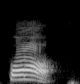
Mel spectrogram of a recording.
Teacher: দেখে নিও উচ্চারণের স্থান কণ্ঠ থেকে যেটা উচ্চারণ হয় কণ্ঠ সেই কণ্ঠ থেকে অর্থাৎ গলা সেখান থেকে উচ্চারিত হয় ক এটা হচ্ছে অঘোষ বর্ণের অল্পপ্রাণ অল্পপ্রাণ বর্ণ অঘোষ বর্ণের ভাগের · কণ্ঠ সেই কণ্ঠ থেকে অর্থাৎ গলা সেখান থেকে উচ্চারিত হয় ক এটা হচ্ছে অঘোষ বর্ণের অল্পপ্রাণ অল্পপ্রাণ বর্ণ অঘোষ বর্ণের ভাগের মধ্যে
